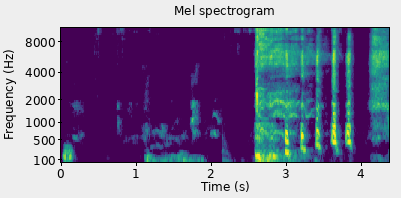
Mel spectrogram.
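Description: A man's voice through a microphone: a loud, breathy laugh about two and a half seconds in, breaking into a quick run of short pulses.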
